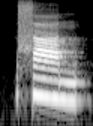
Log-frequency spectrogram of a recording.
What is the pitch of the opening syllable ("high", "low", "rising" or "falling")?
falling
